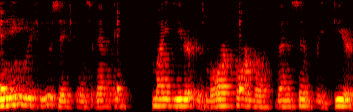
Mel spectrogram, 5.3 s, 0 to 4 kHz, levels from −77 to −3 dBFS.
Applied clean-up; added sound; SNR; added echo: neural mask model DeepFilterNet 3.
